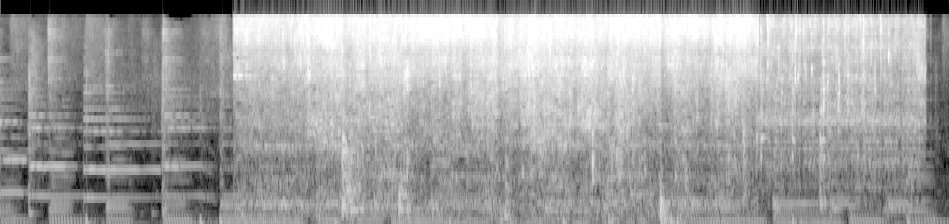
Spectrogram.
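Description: Kitchen tap running hard into a stainless-steel bowl of raw pork pieces in a sink, water splashing as the meat is washed by hand. The water starts about a second and a half in and stops just before the end.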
